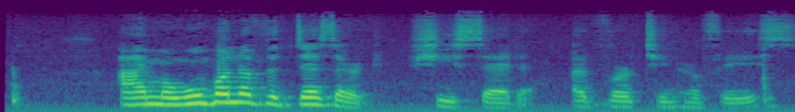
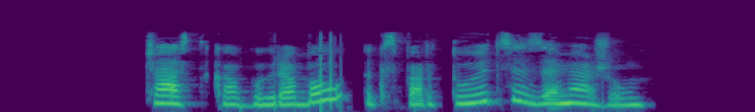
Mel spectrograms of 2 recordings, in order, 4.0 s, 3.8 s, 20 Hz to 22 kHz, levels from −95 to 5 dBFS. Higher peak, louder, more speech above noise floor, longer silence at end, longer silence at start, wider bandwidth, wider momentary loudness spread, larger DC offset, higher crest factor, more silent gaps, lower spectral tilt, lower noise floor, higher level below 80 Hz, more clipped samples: first, 0 dBFS vs -10 dBFS; first, -17 LUFS vs -28 LUFS; second, 29 dB vs over 63 dB; second, 0 s vs 0.55 s; second, 0.05 s vs 0.75 s; first, 14 kHz vs 7.8 kHz; first, 19 LU vs 8 LU; neither; about the same, 18 dB vs 18 dB; second, none vs 2.22-2.26 s; about the same, -5 dB/octave vs -5.5 dB/octave; second, -47 dBFS vs under -90 dBFS; first, -48 dBFS vs -66 dBFS; neither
